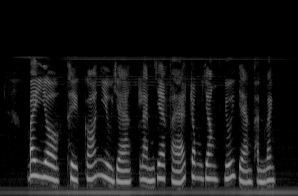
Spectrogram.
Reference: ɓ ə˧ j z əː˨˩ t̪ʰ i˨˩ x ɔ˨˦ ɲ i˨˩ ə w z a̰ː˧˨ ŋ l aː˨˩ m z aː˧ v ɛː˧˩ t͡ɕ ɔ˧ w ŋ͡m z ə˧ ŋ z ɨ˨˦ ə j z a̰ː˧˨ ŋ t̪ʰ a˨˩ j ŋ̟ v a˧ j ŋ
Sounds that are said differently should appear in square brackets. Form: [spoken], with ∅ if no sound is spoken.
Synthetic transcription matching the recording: ɓ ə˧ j z əː˨˩ t̪ʰ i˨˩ [k] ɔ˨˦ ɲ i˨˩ ə w z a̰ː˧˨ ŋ l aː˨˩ m z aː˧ [f] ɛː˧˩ t͡ɕ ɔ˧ w ŋ͡m z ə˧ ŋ z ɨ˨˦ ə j z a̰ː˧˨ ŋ t̪ʰ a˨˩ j ŋ̟ v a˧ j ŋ

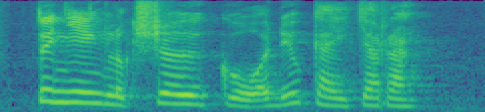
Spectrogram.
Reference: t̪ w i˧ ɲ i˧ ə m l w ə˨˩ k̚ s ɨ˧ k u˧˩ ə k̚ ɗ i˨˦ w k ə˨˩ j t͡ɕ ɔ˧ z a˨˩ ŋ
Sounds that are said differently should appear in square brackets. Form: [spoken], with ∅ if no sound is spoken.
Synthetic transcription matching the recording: t̪ w i˧ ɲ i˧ ə [n] l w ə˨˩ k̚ s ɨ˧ k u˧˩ ə [∅] ɗ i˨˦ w k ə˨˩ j t͡ɕ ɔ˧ z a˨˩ ŋ

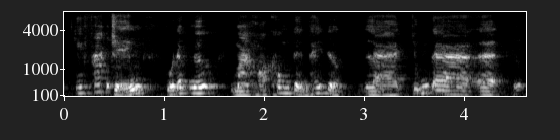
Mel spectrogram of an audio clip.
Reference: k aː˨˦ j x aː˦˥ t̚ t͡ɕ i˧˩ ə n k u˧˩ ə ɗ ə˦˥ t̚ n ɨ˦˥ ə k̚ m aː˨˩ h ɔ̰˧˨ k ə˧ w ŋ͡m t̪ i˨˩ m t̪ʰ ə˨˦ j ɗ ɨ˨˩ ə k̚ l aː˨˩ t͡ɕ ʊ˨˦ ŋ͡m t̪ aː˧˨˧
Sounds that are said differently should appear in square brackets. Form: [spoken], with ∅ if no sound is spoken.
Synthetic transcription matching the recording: k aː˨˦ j [f] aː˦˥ t̚ t͡ɕ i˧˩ ə n k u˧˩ ə ɗ ə˦˥ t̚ n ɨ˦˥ ə k̚ m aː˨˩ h ɔ̰˧˨ [x] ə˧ w ŋ͡m t̪ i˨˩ m t̪ʰ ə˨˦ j ɗ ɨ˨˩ ə k̚ l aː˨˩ t͡ɕ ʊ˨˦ ŋ͡m t̪ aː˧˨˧

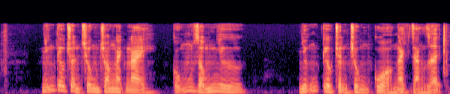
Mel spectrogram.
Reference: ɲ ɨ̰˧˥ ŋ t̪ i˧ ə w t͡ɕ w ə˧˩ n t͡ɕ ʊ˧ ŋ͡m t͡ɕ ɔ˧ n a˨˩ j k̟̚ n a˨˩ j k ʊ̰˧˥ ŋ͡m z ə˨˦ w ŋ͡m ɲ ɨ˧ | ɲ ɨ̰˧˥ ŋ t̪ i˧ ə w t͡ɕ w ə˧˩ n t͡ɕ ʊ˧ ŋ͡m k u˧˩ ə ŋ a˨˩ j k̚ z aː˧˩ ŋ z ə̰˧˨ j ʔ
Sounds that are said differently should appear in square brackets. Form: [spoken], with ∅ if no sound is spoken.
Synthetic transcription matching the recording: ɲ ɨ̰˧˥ ŋ t̪ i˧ ə w t͡ɕ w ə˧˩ n t͡ɕ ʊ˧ ŋ͡m t͡ɕ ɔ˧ [ŋ] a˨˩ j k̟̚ n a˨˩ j k ʊ̰˧˥ ŋ͡m z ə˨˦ w ŋ͡m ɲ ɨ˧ | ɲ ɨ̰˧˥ ŋ t̪ i˧ ə w t͡ɕ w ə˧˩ n t͡ɕ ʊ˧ ŋ͡m k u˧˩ ə ŋ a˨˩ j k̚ z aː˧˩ ŋ z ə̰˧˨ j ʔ

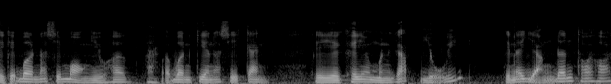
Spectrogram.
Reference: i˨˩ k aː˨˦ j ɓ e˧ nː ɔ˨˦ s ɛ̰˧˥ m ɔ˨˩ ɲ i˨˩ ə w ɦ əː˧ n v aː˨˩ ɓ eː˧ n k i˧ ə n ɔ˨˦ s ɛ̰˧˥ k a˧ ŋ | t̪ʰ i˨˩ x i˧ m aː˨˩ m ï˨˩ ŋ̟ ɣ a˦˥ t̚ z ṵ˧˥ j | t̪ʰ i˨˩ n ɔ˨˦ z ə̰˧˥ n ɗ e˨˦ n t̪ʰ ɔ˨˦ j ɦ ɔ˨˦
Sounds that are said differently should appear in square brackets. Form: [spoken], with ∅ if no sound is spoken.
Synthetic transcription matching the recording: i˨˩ k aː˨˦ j ɓ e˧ nː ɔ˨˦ s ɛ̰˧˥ m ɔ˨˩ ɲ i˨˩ ə w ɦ əː˧ n v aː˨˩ ɓ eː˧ n k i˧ ə n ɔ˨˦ s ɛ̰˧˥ k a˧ ŋ | t̪ʰ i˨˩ x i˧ m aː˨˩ m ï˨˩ ŋ̟ ɣ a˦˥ [p̚] z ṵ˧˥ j | t̪ʰ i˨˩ n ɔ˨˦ z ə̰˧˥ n ɗ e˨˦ n t̪ʰ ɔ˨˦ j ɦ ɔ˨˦

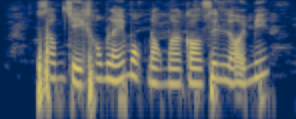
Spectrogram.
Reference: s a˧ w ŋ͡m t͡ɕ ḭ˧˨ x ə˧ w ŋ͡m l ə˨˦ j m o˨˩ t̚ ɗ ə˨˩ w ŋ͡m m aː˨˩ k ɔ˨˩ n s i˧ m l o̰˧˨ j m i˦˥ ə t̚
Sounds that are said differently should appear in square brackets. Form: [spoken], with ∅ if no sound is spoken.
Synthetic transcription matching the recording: s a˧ w ŋ͡m t͡ɕ ḭ˧˨ x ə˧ w ŋ͡m l ə˨˦ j m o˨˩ t̚ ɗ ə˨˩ w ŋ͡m m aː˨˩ k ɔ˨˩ n s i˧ [n] l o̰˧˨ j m i˦˥ ə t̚

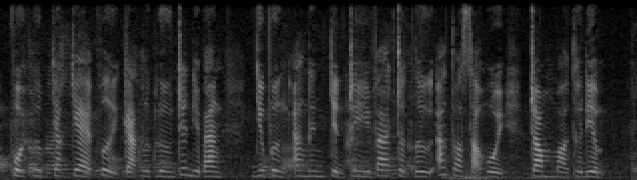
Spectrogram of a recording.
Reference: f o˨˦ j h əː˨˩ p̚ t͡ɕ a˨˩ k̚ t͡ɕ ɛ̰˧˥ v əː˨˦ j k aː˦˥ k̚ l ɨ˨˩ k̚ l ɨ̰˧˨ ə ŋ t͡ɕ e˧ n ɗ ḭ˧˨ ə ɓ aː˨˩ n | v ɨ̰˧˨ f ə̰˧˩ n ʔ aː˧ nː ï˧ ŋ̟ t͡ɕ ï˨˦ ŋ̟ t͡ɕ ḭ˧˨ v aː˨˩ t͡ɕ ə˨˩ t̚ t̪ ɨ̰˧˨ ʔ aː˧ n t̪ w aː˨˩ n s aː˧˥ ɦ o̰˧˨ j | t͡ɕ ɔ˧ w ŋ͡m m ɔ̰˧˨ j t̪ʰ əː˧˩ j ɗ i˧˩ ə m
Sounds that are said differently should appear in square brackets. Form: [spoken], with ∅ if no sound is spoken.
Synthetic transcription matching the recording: f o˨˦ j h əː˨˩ p̚ t͡ɕ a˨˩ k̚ t͡ɕ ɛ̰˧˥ v əː˨˦ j k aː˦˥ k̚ l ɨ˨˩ k̚ l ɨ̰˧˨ ə ŋ t͡ɕ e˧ n ɗ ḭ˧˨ ə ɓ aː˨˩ n | [z] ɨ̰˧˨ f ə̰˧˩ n ʔ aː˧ nː ï˧ ŋ̟ t͡ɕ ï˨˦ ŋ̟ t͡ɕ ḭ˧˨ v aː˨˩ t͡ɕ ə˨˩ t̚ t̪ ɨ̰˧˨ ʔ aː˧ n t̪ w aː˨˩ n s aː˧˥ ɦ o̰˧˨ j | t͡ɕ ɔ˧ w ŋ͡m m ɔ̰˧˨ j t̪ʰ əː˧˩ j ɗ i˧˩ ə m

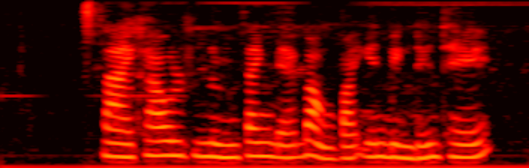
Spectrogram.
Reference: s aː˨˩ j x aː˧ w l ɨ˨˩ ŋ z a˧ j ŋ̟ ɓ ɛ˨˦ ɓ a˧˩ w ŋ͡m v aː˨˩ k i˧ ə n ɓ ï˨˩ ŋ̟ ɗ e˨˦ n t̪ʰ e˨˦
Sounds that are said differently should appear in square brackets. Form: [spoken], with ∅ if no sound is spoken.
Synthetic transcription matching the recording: s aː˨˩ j x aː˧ w l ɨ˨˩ ŋ z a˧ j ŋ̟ ɓ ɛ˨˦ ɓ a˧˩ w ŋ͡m v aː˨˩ [ʔ] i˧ ə n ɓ ï˨˩ ŋ̟ ɗ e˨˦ n t̪ʰ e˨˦

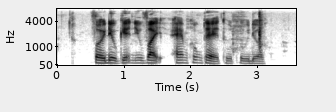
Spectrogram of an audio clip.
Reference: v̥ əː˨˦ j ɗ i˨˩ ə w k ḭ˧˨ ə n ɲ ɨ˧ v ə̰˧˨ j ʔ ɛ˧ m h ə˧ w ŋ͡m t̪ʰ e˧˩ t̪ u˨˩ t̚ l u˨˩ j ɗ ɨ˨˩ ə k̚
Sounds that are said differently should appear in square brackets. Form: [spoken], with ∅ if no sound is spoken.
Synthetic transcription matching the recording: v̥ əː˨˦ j ɗ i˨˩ ə w k ḭ˧˨ ə n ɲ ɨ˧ v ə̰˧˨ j ʔ ɛ˧ m [x] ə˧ w ŋ͡m t̪ʰ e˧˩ [t̪ʰ] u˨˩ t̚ l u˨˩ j ɗ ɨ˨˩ ə k̚

